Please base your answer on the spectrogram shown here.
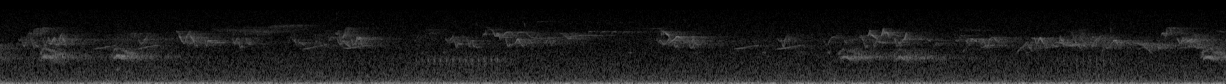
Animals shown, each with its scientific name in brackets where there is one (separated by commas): Tufted Titmouse (Baeolophus bicolor), Rose-breasted Grosbeak (Pheucticus ludovicianus), Downy Woodpecker (Dryobates pubescens), American Crow (Corvus brachyrhynchos), Black-throated Blue Warbler (Setophaga caerulescens), Eastern Wood-Pewee (Contopus virens), Red-eyed Vireo (Vireo olivaceus)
